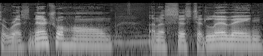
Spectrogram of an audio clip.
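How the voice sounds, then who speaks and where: A medium-pitched man with a Southern US accent, fairly even intonation and a moderate pace. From Virginia. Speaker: hospice director. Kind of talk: interview. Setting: restaurant.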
